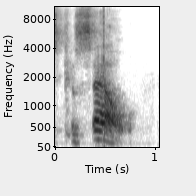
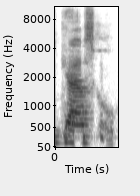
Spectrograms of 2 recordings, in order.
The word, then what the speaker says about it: Cassel: In my entire year in professional wrestling, motherfuckers from East Coast to West Coast have thought it was Cassell, as opposed to Castle, which is its actual pronunciation.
